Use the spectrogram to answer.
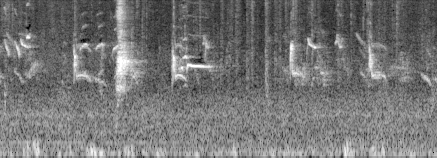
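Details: Azure tit bred in an aviary and flying free in a villa garden; short high chirps and thin whistled notes scattered through the clip, some in quick pairs, with wing flutter and low background rumble.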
